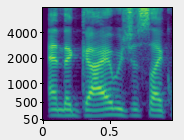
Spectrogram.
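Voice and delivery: ordinary talk, nothing marked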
